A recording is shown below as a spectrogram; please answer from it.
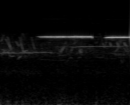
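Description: White-throated Sparrow song fragment: two long, pure, steady high whistles held on one pitch with a short gap between, over faint background hiss.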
